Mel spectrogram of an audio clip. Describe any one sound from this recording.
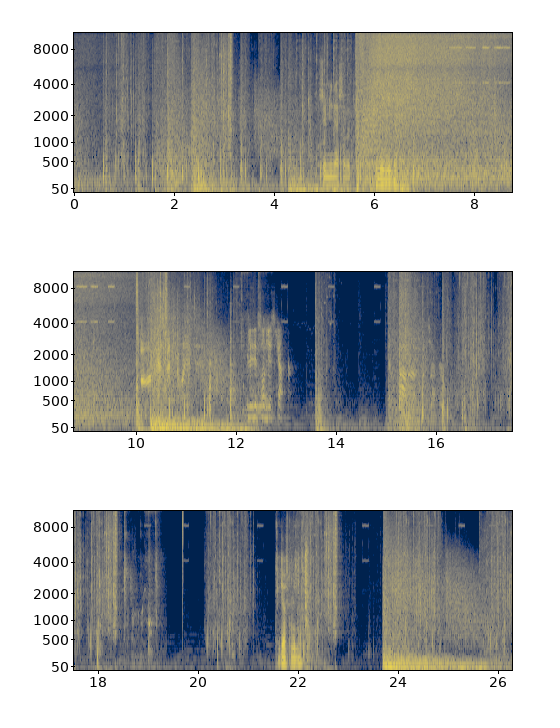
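Footsteps run on hard ground in a game.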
